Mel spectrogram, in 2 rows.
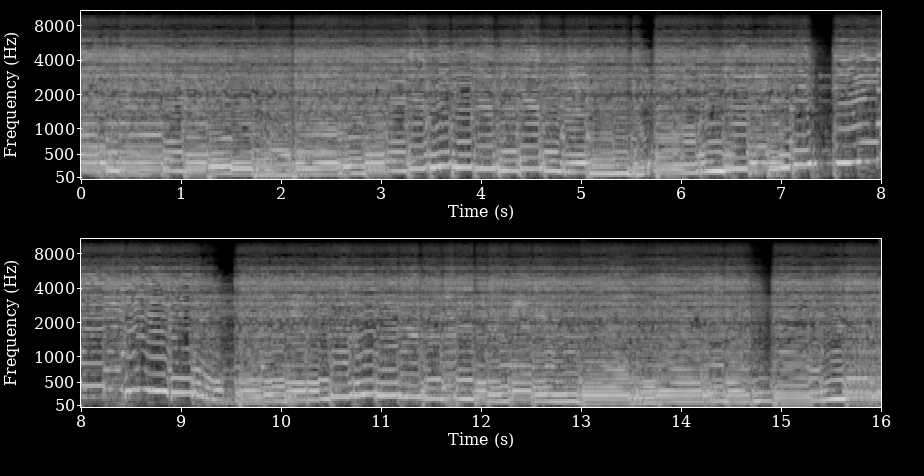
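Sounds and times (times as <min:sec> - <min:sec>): distorted electric guitar riff: 0:00.0 - 0:16.0.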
